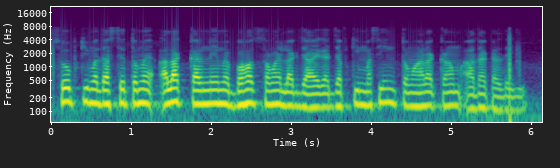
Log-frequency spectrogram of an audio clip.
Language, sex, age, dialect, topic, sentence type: Hindi, male, 25-30, Awadhi Bundeli, agriculture, statement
